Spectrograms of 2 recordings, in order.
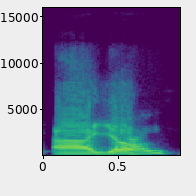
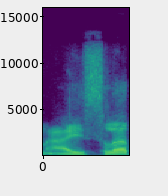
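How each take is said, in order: First: The word is pronounced unlike its spelling. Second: The word is pronounced the way it is spelled. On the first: The speaker calls it right. "tapi aisle" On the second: The speaker calls it wrong. "bukan aisle"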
